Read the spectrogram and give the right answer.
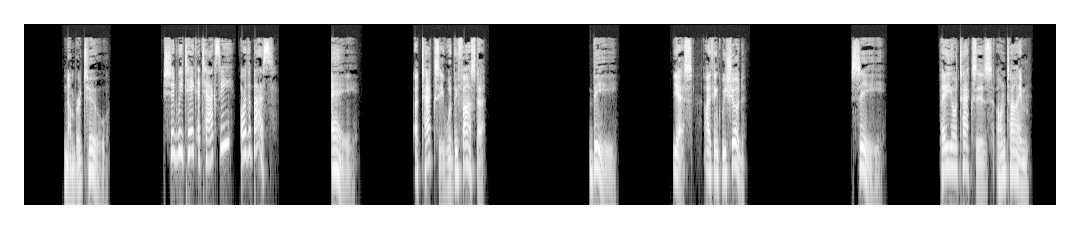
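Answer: A: A taxi would be faster.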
